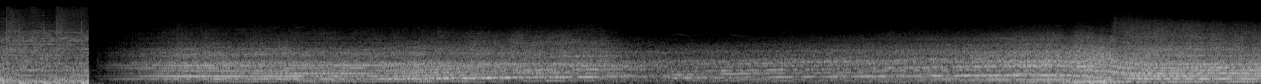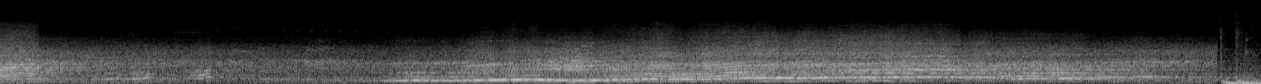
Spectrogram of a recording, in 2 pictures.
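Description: A Toyota Supra races around a track at Autopolis in Gran Turismo 7 during a National A license test, its engine howling loudly and steadily with rising and falling revs as it shifts through the gears.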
